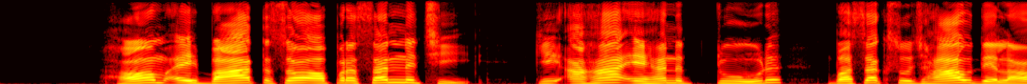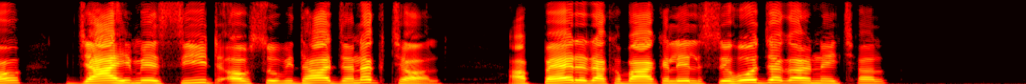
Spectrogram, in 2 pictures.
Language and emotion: Maithili, angry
